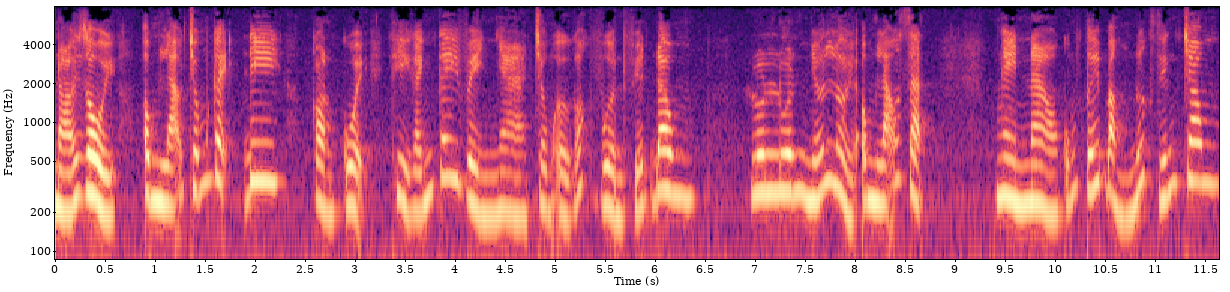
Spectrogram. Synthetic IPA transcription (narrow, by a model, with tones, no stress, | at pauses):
nɔ˨˦jzo˨˩j | ʔə˧wŋ͡mla̰ː˧˥wt͡ɕə˨˦ŋ͡mɣə̰˧˨jɗi˧kɔ˨˩nkwḭ˧˩ə˨jt̪ʰi˨˩ɣa˨˦jŋ̟kə˧jve˨˩ɲaː˨˩t͡ɕə˨˩wŋ͡mʔəː˧˩ɣa˦˥k͡p̚vɨ˨˩ənfi˨˦əɗə˧wŋ͡m | lu˧ənlu˧ənɲəː˨˦ləː˧˩jʔə˧wŋ͡mla̰ː˧˥wza̰˧˨ŋ | ŋa˨˩jnaː˨˩wkʊ̰˧˥ŋ͡mt̪əː˨˦jɓa˨˩ŋnɨ˦˥ək̚zi˨˦ənt͡ɕa˧wŋ͡m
